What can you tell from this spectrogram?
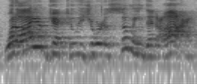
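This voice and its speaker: Male actor as stuffy, long-winded, easily riled mayor for vintage radio comedy; strikingly high voice, echoey hall sound. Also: lively intonation, a bit bright, recorded from a distance. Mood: indignant. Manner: stuffy, wordy, halting. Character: pompous, formal male small-town mayor, easily exasperated. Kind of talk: old-time radio comedy acting before an audience. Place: clubhouse hall, live radio play performance. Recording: echoey live hall, off mic, noisy.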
